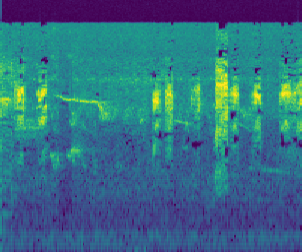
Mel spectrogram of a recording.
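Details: Red-vented bulbul feeding crickets to its young; scattered high chirps with a thin descending whistle early on, then clusters of bright squeaky notes in short bursts, over faint steady low hum.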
